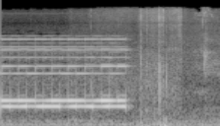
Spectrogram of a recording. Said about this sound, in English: And at that moment, someone's phone rings. Everybody's thinking, really? Really? This sacred moment? Really?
